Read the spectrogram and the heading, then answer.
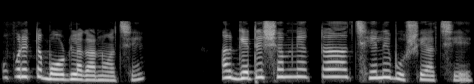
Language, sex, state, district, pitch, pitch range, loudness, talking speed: Bengali, female, West Bengal, Jhargram, 295 Hz, 225-345 Hz, -16 LUFS, 175 wpm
